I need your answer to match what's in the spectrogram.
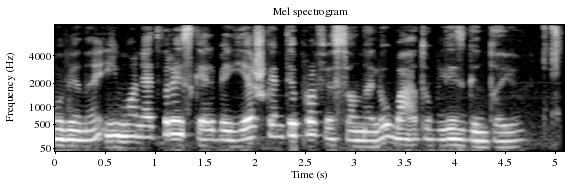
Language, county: Lithuanian, Vilnius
